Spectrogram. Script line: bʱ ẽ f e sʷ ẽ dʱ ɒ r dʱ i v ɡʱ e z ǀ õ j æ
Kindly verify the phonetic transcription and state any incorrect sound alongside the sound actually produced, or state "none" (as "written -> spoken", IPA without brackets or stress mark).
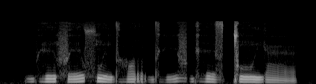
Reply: none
